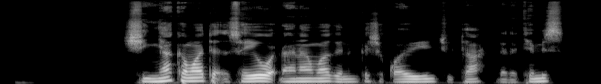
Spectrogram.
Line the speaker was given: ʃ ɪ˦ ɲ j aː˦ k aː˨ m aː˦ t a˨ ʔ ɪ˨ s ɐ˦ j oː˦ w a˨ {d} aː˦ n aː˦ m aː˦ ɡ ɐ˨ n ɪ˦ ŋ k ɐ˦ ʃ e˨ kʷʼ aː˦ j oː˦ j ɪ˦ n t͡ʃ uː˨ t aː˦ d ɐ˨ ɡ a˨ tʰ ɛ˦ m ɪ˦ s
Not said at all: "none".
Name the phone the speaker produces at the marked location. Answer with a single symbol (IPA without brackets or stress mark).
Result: ɗ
